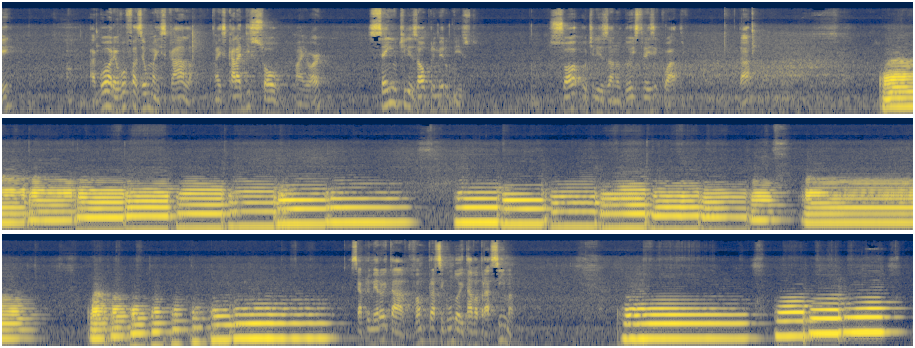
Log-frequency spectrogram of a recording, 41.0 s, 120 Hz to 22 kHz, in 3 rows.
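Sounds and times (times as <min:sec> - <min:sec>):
euphonium playing a scale: 0:13.2 - 0:19.9, 0:28.6 - 0:32.4.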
